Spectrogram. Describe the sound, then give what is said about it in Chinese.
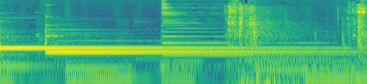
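A doorbell chimes, ringing a clear two-tone ding-dong with bright sustained pitches that ring out and overlap, followed by a second ringing chime; no one speaks. “过没多久，门铃又响了。”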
